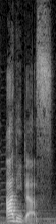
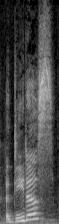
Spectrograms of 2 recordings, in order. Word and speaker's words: adidas: what they were referring to because they usually pronounce it adidas and in germany we say adidas adidas adidas there's definitely a difference the second largest sportswear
